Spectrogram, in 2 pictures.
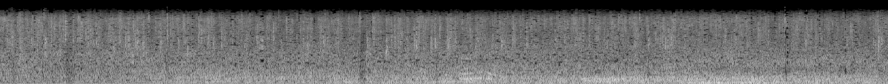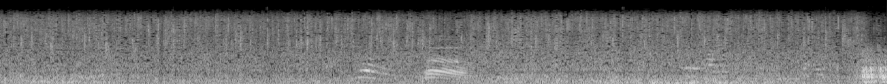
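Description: Heavy rain pouring down in a thunderstorm, a dense steady hiss, with a low rumble of thunder around the middle.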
